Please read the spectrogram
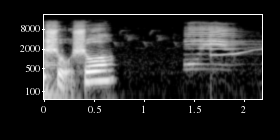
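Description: A short cartoon cat meow, starting about a second and a half in and rising in pitch at its end, after a line of narration.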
